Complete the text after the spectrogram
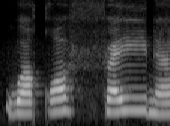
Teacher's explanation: قاف کو موٹا کر کے پڑھیں گے ، فا کے پر تشدید آ رہی ہے، اس کے اوپر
